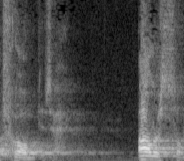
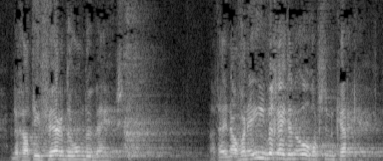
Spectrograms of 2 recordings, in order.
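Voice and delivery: usual speaking voice

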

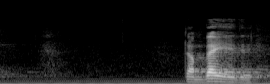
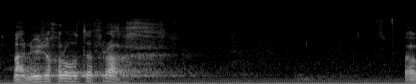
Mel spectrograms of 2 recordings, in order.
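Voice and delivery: soft pleading; 3 semitones lower, 4 dB quieter than usual. Acted. Preacher quietly urging the congregation to pray, softly pleading. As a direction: lower your voice and plead gently with each listener.

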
